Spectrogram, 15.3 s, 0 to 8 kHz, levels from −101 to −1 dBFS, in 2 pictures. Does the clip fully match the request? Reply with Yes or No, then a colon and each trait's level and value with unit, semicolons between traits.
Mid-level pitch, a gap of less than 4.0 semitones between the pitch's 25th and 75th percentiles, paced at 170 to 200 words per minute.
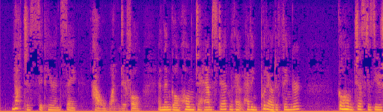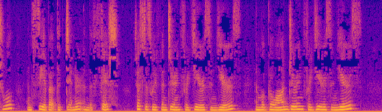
Yes: medium, 180 Hz; average, 2.7 semitones; average, 195 wpm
